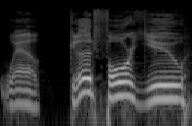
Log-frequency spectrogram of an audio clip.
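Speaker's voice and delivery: drawn-out, slow delivery after a long pause; deliberate pause. Retold or imitated. He retells the reply to Marty, pausing and drawn out. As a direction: let each word hang, stretching "good for you". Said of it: "And then he pauses".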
